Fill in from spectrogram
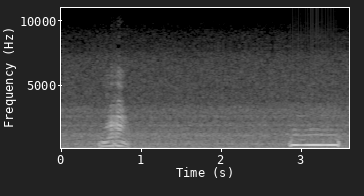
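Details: Eurasian eagle-owl at a nest camera in northern Rhineland-Palatinate, Germany, on 15 May 2013, where an owlet makes first contact with an adult. A short wavering note is followed by a steady, level, mid-pitched tone lasting about half a second.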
